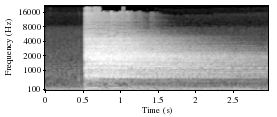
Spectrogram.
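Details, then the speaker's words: Sabian AA 19" Holy China cymbal with bow fractures and edge cracks, before repair: single crash with trashy, buzzing decay and a small rattle from the cracks; cracked cymbal rattle. "This is the before of the repair job. This is how it sounded before. You can hear the little rattle."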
